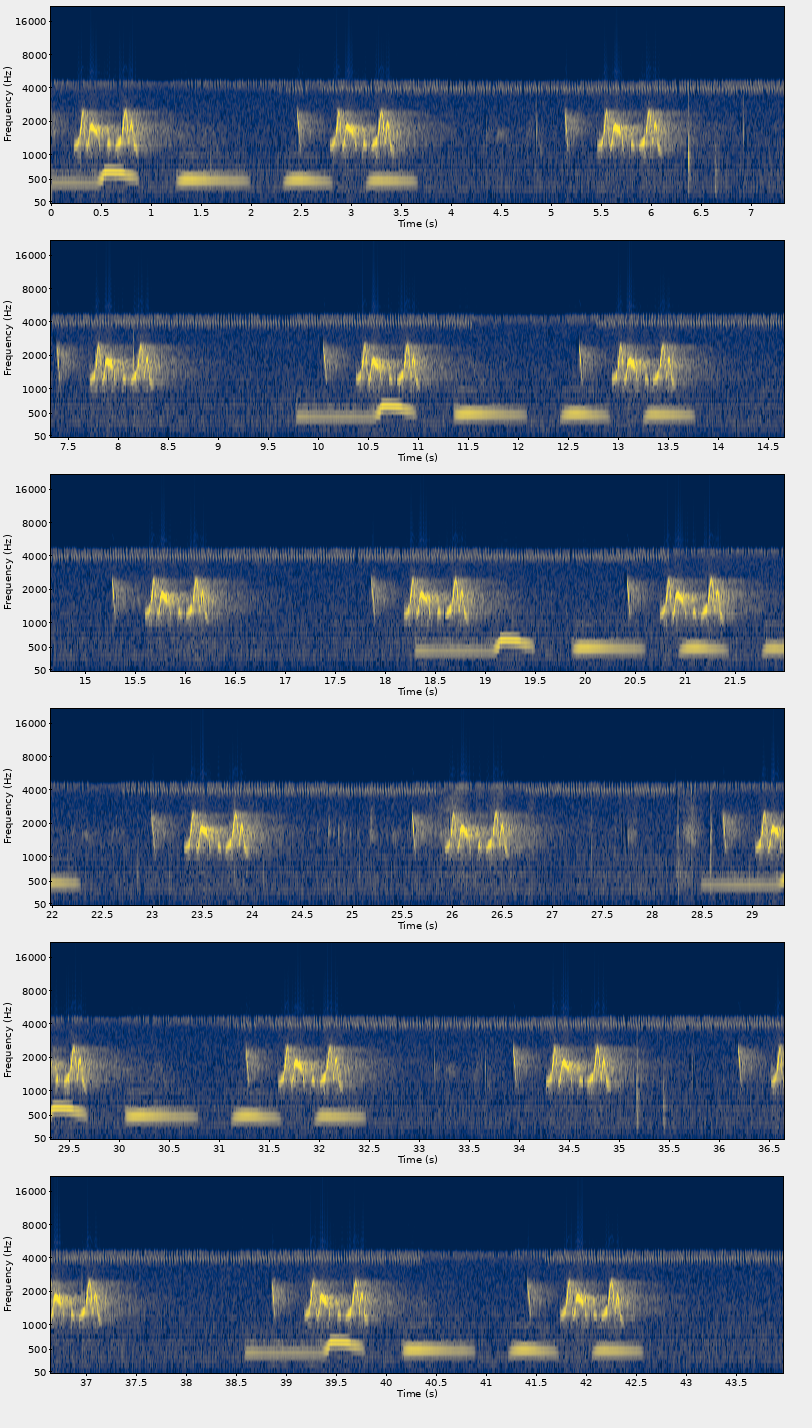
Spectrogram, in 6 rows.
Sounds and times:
Coo: 0.0 - 3.7, 9.8 - 13.8, 18.3 - 22.3, 28.5 - 32.5, 38.6 - 42.6.

